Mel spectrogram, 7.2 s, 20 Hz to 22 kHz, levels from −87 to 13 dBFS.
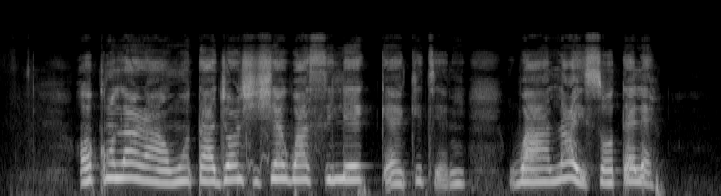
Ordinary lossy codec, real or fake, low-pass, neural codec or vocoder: none; real; none; none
